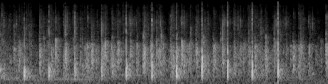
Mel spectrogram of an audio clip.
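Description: An audience breaks into applause, a dense wash of many hands clapping at once with a few sharper individual claps standing out, steady and fairly loud for a few seconds.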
